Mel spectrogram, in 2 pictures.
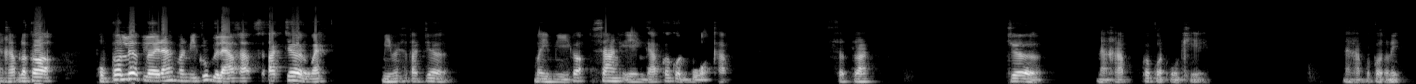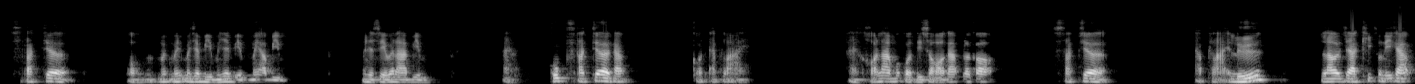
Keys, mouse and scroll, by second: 2.3 click, 3.3 s, 6.0 click, 6.7 click, 7.8 s, 8.5 t, 9.8-11.0 typing, 12.2 click, 13.8 click, 14.6 s, 15.4 click, 17.9 click, 19.2 click, 19.7 s, 20.7 click, 21.6-22.5 drag, 23.0 click, 24.3 click, 24.7 s, 25.4 click, 26.0 click, 27.4 click, 28.1 right click.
